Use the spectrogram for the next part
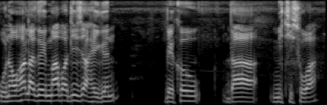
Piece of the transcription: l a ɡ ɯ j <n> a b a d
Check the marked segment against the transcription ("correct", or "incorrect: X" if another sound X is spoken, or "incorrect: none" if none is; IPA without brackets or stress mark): incorrect: m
